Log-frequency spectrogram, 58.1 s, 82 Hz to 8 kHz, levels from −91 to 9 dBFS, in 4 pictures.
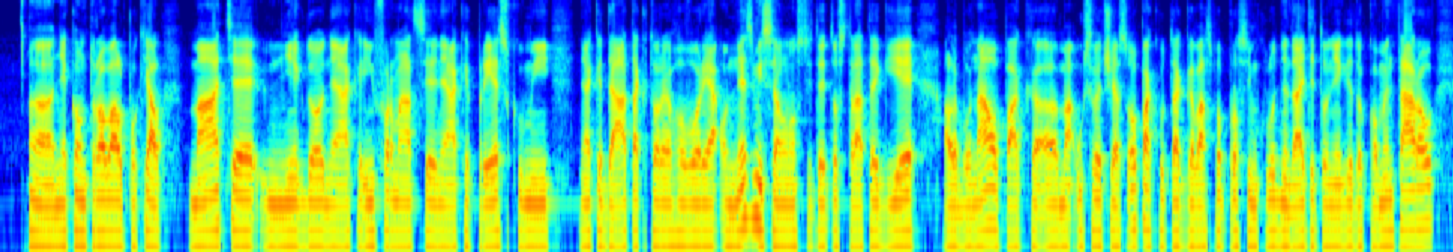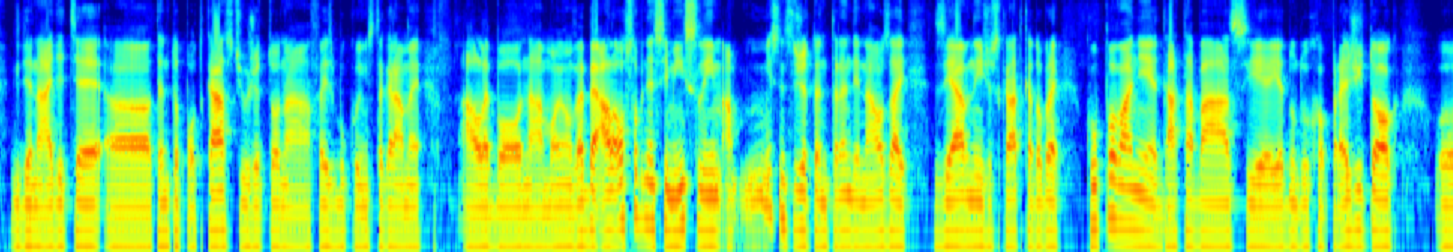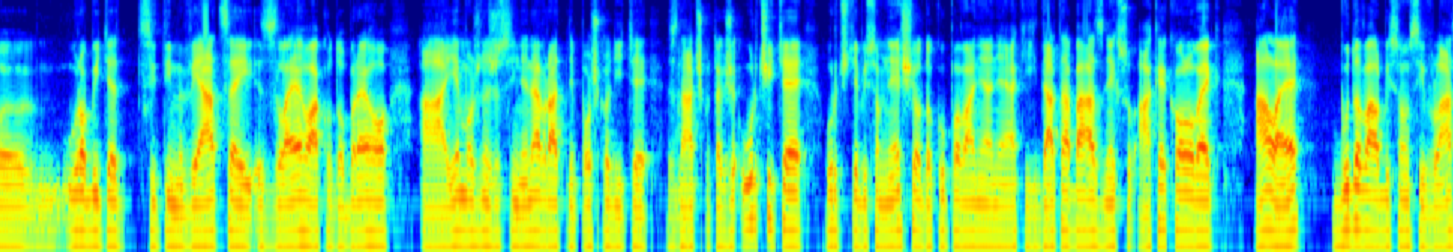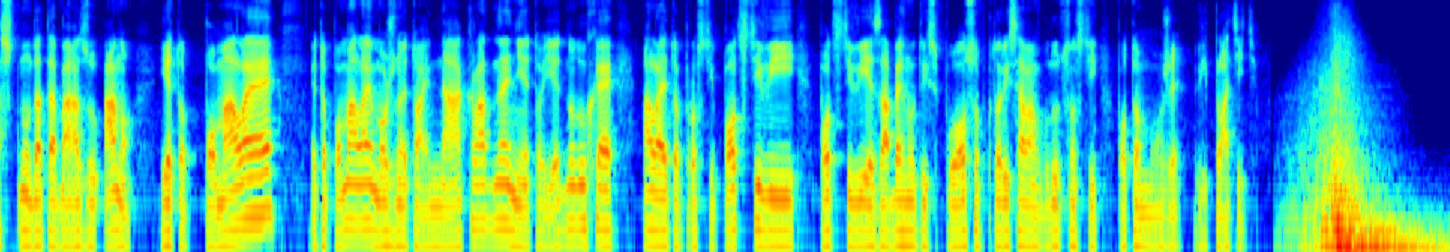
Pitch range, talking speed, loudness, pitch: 95-115 Hz, 140 wpm, -19 LUFS, 105 Hz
